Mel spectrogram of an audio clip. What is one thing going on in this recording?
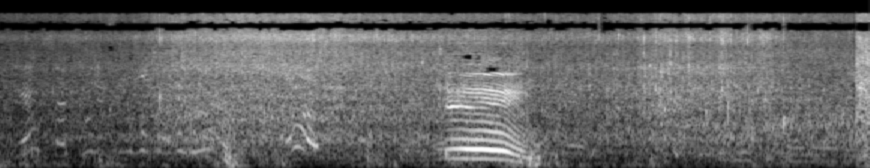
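Shallow sea water washes and swirls over rocks close by.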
